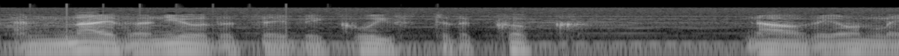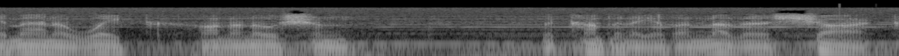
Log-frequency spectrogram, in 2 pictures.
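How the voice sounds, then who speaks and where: A man's voice: extremely low pitch, flat delivery, normal speed, muffled recording, over loud music. A man narrating a grave sea survival tale in the style of 1950s radio drama, on an old radio recording. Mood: somber.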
